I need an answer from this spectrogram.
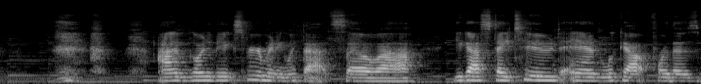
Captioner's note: laughs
